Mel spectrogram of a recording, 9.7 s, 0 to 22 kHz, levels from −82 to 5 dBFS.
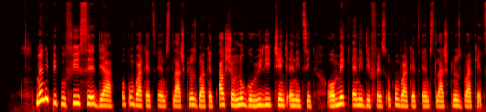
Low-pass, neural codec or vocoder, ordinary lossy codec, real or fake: none; autoencoder, 48 kHz, 128 numbers a frame, DAC-VAE, trained on Japanese speech; none; fake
